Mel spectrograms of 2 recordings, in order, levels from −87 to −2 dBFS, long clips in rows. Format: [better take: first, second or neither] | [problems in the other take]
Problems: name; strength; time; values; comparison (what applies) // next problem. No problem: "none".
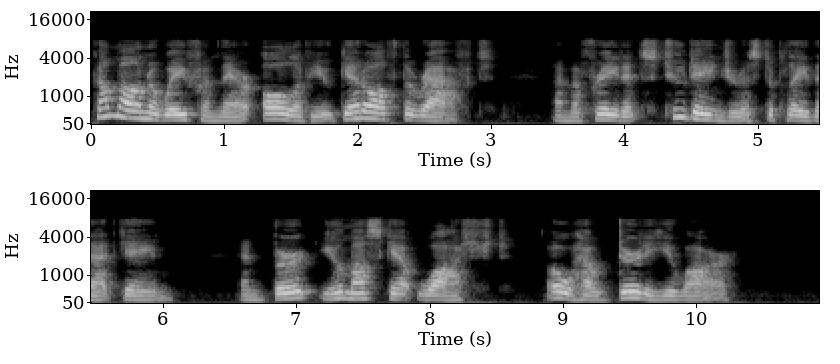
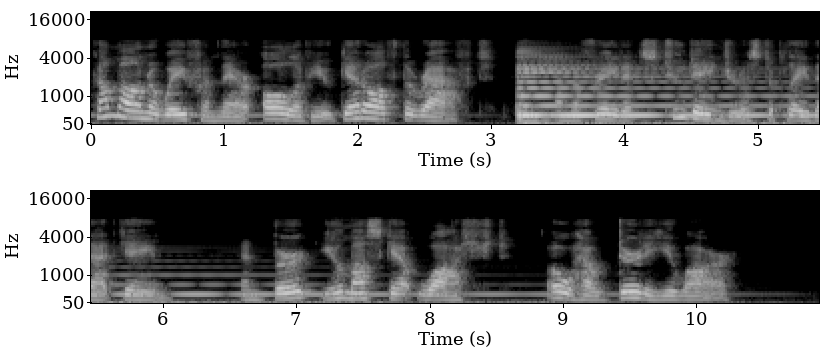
first | background sound (Piano); 5 dB below the speech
